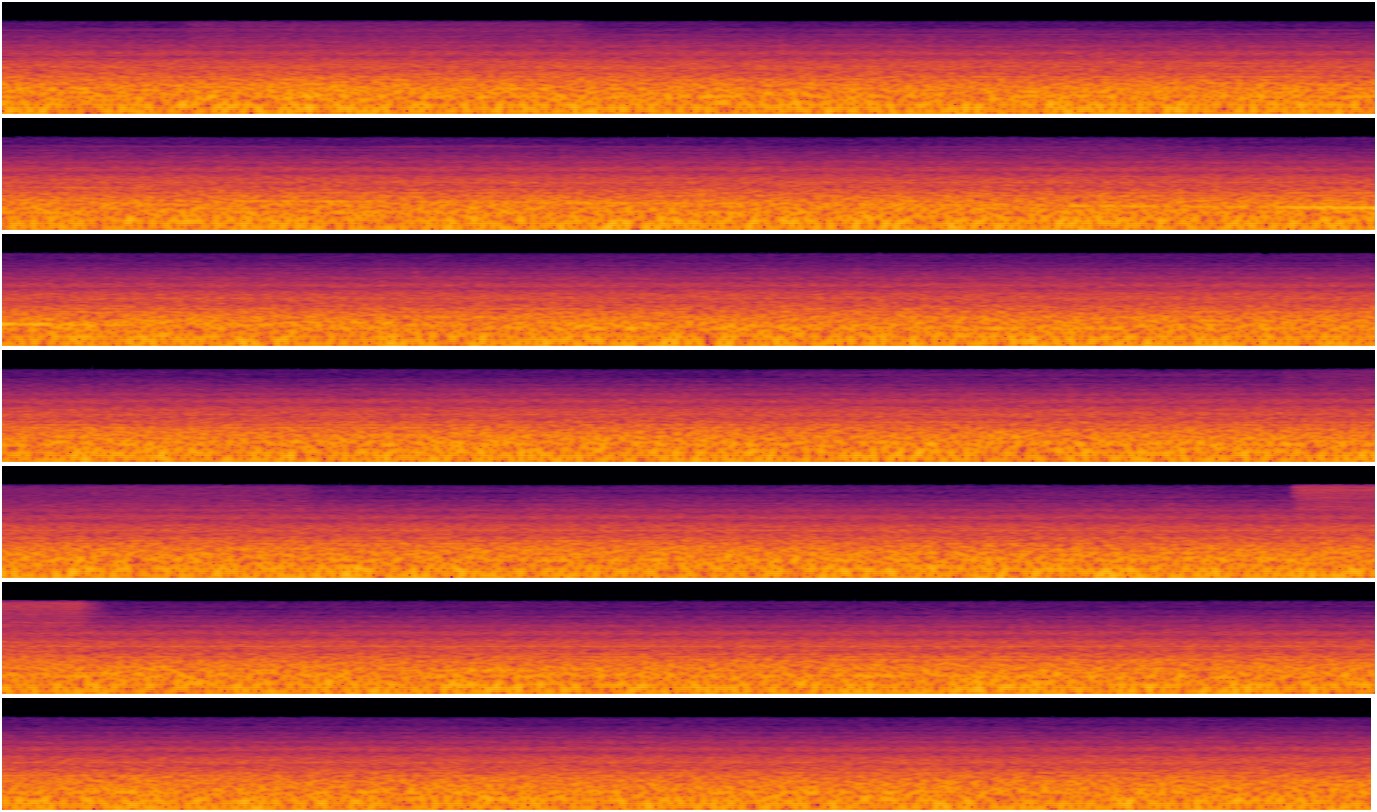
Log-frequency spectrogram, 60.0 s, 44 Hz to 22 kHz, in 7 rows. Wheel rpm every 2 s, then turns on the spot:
0, 0, 0, 0, 0, 0, 0, 0, 0, 0, 0, 0, 0, 0, 0, 0, 0, 0, 0, 0, 0, 0, 0, 0, 0, 0, 0, 0, 0, 0.
none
